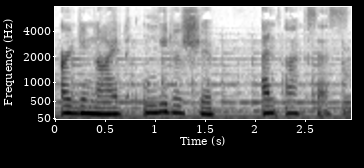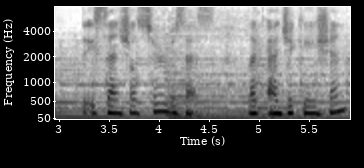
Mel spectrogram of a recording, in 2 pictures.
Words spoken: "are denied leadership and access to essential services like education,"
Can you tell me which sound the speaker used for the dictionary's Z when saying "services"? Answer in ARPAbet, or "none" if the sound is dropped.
S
